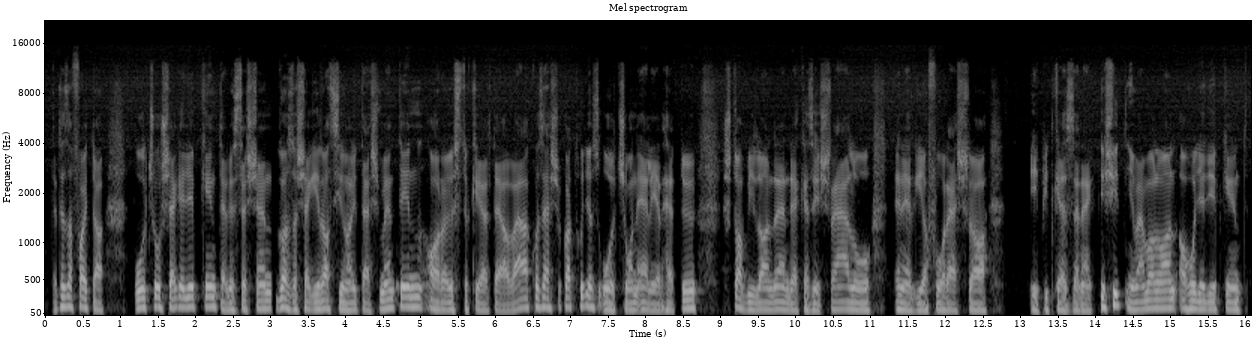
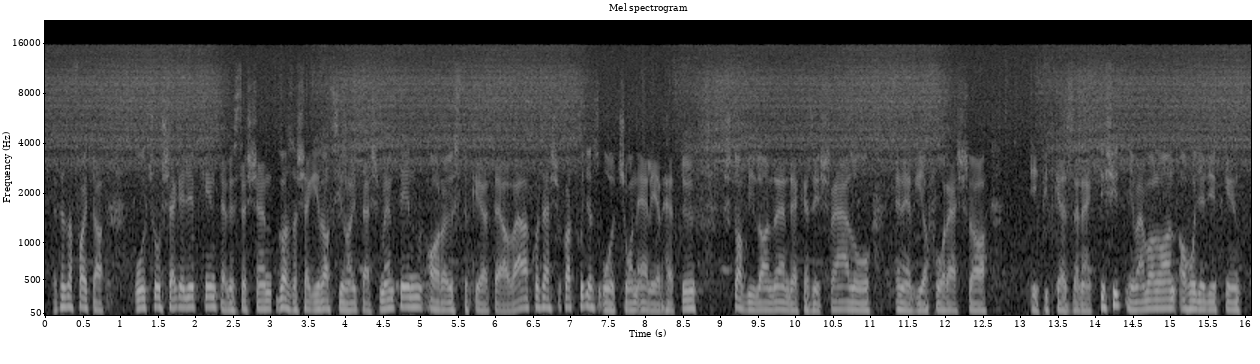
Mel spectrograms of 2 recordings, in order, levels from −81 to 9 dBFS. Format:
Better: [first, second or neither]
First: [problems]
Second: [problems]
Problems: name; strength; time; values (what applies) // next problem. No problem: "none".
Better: first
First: hiss; faint; throughout; 25 dB below the speech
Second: hiss; loud; throughout; 1 dB below the speech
